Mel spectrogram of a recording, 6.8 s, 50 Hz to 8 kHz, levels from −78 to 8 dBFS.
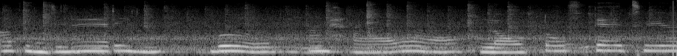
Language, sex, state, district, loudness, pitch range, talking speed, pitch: English, female, Andhra Pradesh, Sri Satya Sai, -17 LUFS, 200-235 Hz, 90 wpm, 220 Hz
